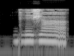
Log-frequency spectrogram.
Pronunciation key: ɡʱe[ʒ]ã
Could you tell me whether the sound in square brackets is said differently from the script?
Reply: no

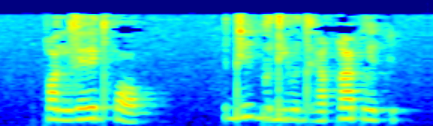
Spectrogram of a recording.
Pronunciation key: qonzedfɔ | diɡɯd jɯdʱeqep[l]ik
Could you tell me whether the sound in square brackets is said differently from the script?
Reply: no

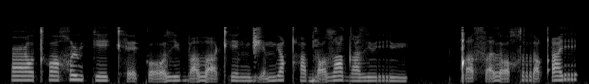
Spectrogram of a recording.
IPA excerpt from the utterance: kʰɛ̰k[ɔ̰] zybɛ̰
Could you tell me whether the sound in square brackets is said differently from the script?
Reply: no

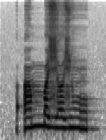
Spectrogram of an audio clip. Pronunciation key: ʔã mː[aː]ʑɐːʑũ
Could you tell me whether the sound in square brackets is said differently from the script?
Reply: yes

